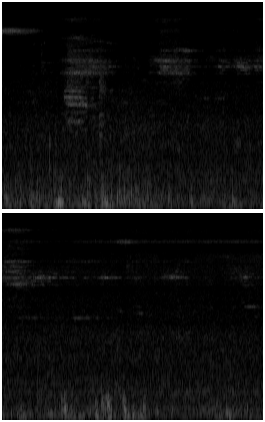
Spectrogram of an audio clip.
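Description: Passenger express train running on the rails, with a low uneven rumble and knocking. Wheels squeal in high tones about a second in and again between two and four seconds.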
